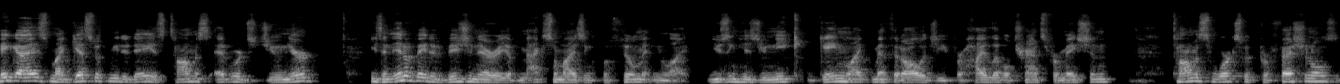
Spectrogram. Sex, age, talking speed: male, 40-59, 145 wpm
